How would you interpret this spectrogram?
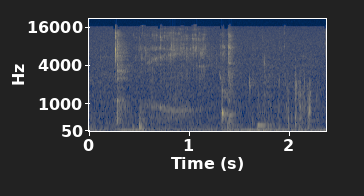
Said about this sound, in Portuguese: Desculpem, pausa para água.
